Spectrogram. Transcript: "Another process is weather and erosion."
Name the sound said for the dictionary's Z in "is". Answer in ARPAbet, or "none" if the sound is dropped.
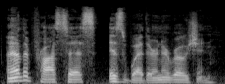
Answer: Z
